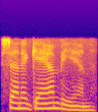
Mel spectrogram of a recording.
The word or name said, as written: Senegambian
